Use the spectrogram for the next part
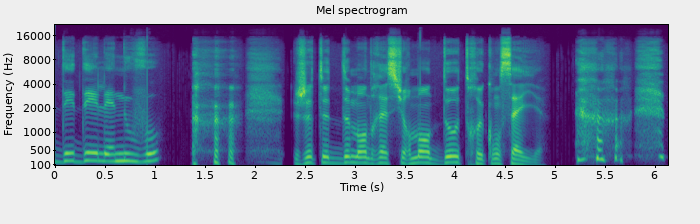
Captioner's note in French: rire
